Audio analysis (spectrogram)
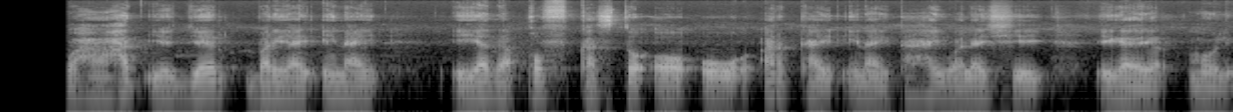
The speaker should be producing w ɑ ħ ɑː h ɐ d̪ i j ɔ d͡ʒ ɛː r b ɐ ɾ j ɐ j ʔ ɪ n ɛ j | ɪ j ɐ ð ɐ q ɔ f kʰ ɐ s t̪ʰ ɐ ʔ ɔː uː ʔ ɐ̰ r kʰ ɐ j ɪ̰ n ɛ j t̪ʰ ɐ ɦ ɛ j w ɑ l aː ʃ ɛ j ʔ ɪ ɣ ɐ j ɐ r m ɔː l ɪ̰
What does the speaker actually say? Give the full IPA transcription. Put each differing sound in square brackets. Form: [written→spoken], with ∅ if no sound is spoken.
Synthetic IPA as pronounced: w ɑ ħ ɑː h ɐ d̪ i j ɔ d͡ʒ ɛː r b ɐ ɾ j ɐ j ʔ ɪ n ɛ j | ɪ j ɐ ð ɐ q ɔ f kʰ ɐ s t̪ʰ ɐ ʔ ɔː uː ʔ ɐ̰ r kʰ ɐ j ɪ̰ n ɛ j t̪ʰ ɐ ɦ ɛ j w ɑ l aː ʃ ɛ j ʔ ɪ ɣ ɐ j ɐ r m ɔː l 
